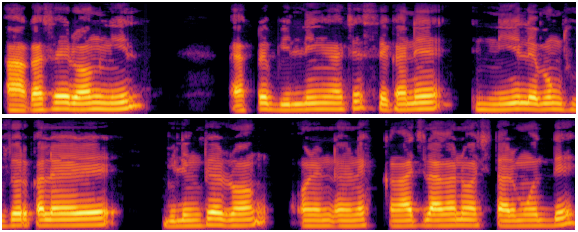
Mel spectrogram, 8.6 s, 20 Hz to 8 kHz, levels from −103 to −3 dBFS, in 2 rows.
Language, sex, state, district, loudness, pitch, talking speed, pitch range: Bengali, male, West Bengal, North 24 Parganas, -16 LUFS, 155 Hz, 155 wpm, 145-165 Hz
